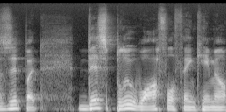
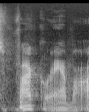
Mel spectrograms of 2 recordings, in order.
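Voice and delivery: mock old man; 5 semitones lower, 8 dB quieter, slower than usual. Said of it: "It was like".

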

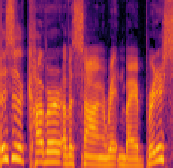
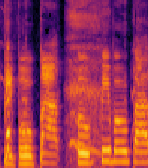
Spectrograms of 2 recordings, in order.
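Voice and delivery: mock robot bleeps, one by one; robot impression; 4 semitones higher, slower than usual. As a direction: beep and boop like a toy robot. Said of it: "did an impression of a robot".

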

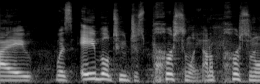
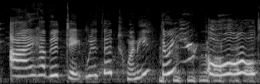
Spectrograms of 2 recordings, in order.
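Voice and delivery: high excited imitation of a friend; imitating Jesse; 12 semitones higher than usual. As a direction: squeal it like a giddy friend. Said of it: "you come up to me and you're like".

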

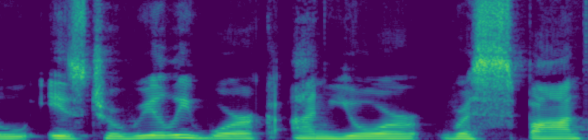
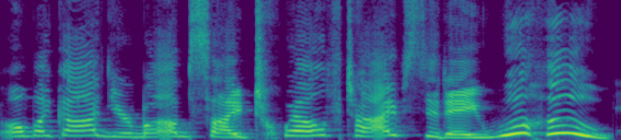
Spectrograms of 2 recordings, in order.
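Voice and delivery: much higher, building to a loud gleeful woohoo; mock-thrilled wife reporting to her husband; giddy, high-pitched celebration rising to a whoop; excited cheer; 10 semitones higher, 4 dB louder than usual. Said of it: "she'd be like".

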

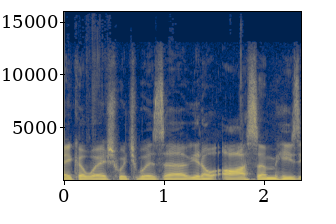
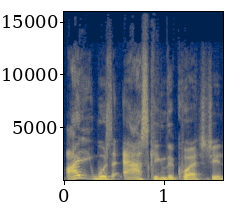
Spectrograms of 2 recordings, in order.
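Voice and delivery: laughing; 9 semitones higher than usual. Real, not acted. Laughing while defending.

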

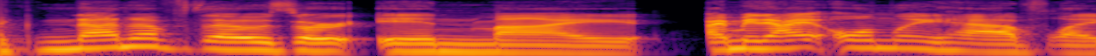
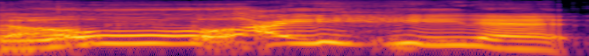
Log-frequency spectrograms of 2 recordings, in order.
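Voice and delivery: dread; 10 semitones higher, slower than usual. Real, not acted. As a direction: recoil at the title, voice jumping up. Reacts to scary movie title.

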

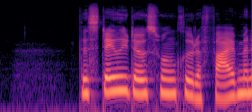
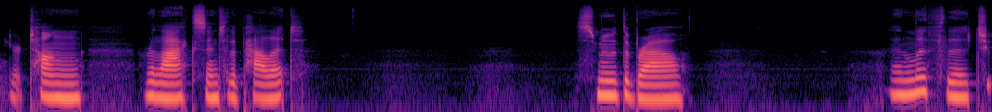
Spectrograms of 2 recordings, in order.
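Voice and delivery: guided meditation. Acted. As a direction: guide them gently into calm.

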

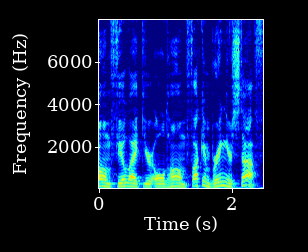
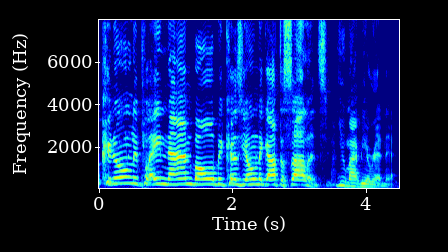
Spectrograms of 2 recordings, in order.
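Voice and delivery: higher put-on comic voice dropping on the punchline; 7 semitones higher than usual. Parody of a redneck joke routine.

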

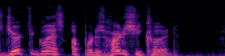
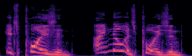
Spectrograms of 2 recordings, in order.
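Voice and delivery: pleading moan, raised in pitch; 5 semitones higher than usual. A narrator's reading. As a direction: moan it out as if begging for your life. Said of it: "she moaned".

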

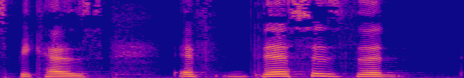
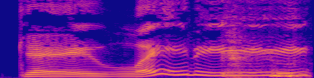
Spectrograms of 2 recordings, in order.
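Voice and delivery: drawn out; 6 semitones higher, much slower than usual. Acted. Savoring the term slowly.

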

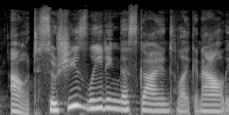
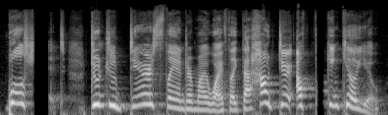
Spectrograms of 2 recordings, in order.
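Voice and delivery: furious threat; 6 semitones higher than usual. Acted. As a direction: snap and threaten like a jealous husband. Husband threatens client.

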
